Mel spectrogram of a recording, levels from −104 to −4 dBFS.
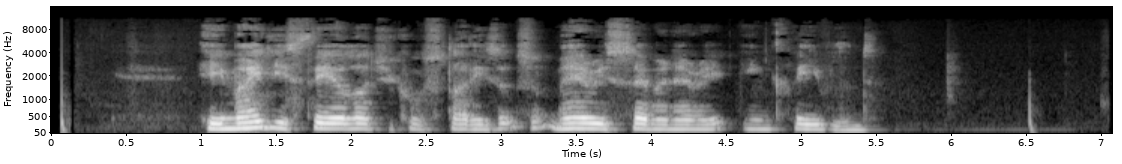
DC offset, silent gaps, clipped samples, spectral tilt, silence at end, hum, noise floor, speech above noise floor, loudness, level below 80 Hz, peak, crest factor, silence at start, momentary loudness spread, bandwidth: under 0.1%; none; under 0.1%; -7 dB/octave; 0.5 s; none; -67 dBFS; 48 dB; -20 LUFS; -66 dBFS; -4 dBFS; 18 dB; 0.05 s; 17 LU; 11 kHz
